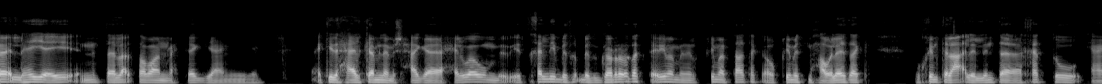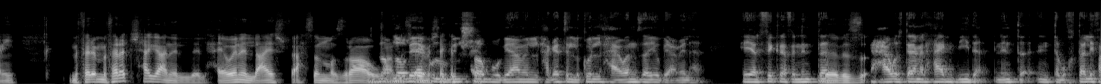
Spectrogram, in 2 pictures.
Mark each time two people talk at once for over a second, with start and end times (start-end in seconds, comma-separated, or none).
14.7-16.1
